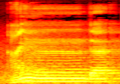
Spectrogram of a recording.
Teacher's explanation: Ikhfa dia masuk kategori dengung yang sengau. Dengung yang tak jelas.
